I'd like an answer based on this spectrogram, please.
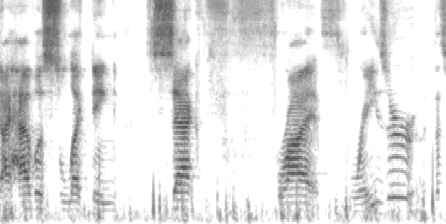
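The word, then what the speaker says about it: Frazier: So with the Giants pick, I have us selecting Zach Fraser.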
